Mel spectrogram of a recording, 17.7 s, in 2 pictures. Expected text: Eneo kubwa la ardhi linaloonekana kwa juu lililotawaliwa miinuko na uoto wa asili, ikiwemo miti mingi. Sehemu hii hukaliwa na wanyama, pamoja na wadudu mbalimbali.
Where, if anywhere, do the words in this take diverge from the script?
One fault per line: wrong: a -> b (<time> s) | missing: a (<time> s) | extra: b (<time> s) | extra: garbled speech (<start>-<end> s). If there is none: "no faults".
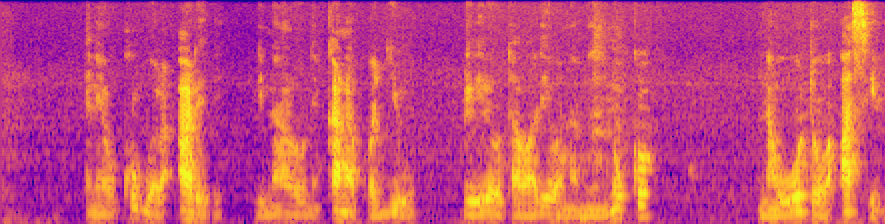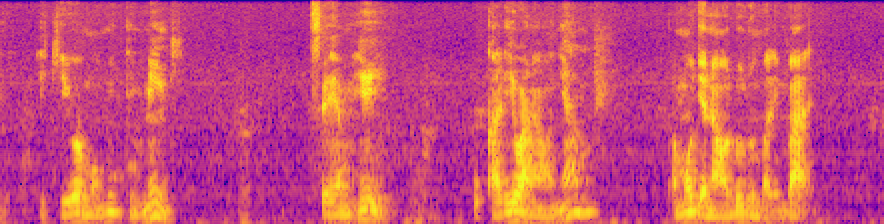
extra: na (5.6 s)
